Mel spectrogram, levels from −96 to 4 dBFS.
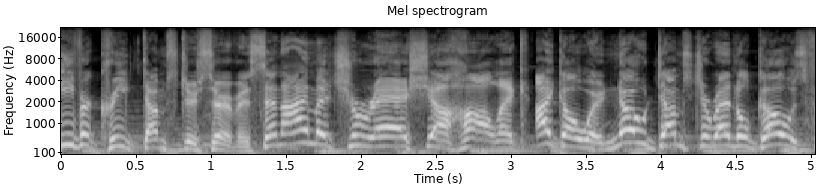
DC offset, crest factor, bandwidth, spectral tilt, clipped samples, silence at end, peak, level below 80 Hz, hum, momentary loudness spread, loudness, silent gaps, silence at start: under 0.1%; 14 dB; over 20 kHz; -3.5 dB/octave; under 0.1%; 0 s; -2 dBFS; -44 dBFS; none; 3 LU; -16 LUFS; none; 0 s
